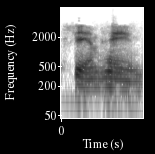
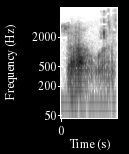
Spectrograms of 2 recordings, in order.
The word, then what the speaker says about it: Samhain: And now, Samhain is the word that, if we're looking at it through our American eyes, looks like Samhain, correct? – That's correct. It looks like Samhain, but the Celtic pronunciation is Samhain.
